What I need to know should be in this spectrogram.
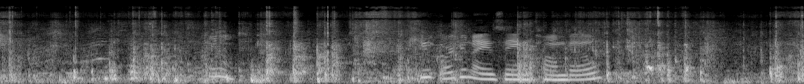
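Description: A cardboard box rustles as it is handled.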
